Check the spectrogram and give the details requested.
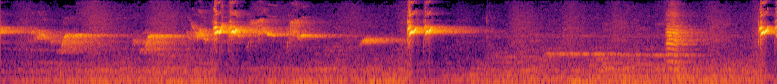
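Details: Lesser green leafbird with a long, varied song: descending whistled slurs, bright doubled chirps every few seconds, a low steady whistle and a short buzzy trill.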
